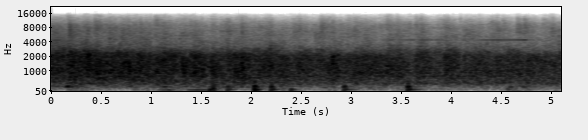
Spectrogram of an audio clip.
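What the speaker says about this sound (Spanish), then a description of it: "Vamos a darle un aplauso a Eduardo." An audience applauds Eduardo Jorge Prats at a lecture on amparo and fundamental rights, steady sustained clapping filling the room, with a few low thumps under it.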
